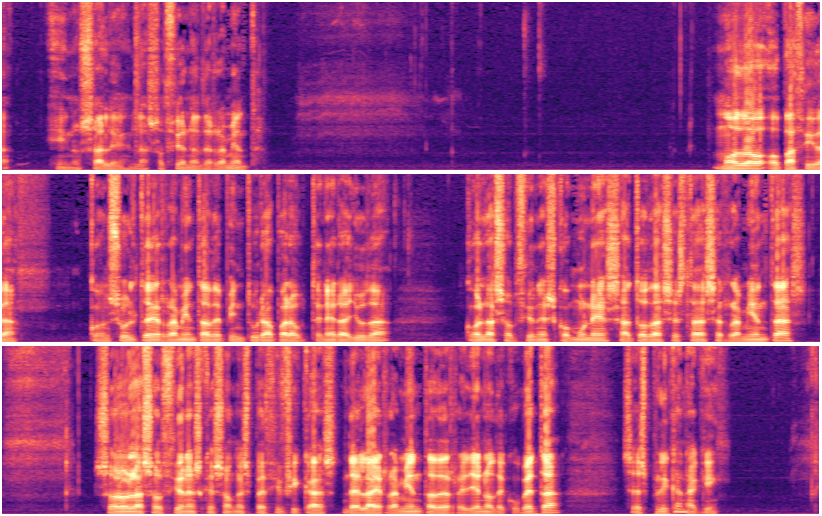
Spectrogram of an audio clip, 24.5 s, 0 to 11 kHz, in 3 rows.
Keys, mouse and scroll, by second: 0.0 click, 5.1 click, 8.0-8.4 scroll down 2, 12.1 click.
